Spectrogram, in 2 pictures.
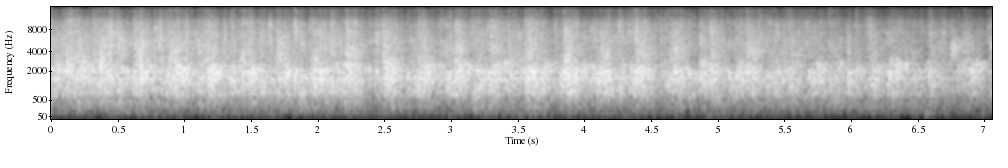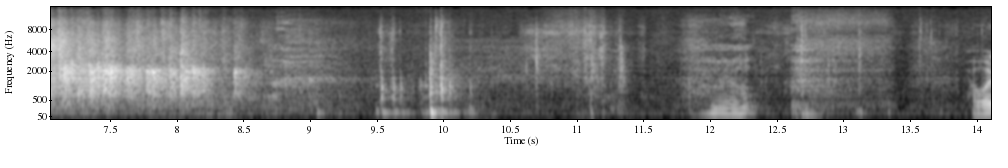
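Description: Audience applause welcoming Justice Moldaver at a law college lecture, a dense sustained clatter of many hands that fades out after about eight seconds into scattered claps and a few low voices.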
